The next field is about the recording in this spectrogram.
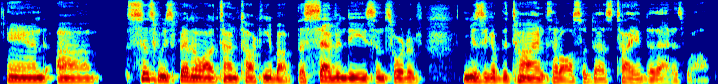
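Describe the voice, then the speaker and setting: A man's voice: medium pitch, steady tone, brisk, darkish tone. A man talking casually and at length as a music podcast panelist, with an enthusiastic, discursive manner.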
